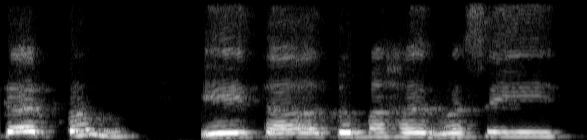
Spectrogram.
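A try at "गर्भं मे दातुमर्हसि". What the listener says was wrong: Ye is not there. Just say Garbham me. No ye.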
